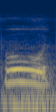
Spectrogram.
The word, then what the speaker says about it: 不: คะ เรา สือ ยัง เขียน คำ ว่า ปู้ เป็น เสียง 4 ตาม ราบ ศัพท์ ของ มัน นะ คะ แต่ เวลา เรา อ่าน เรา ต้อง อ่าน เป็น เสียง 2 นะ คะ คำ แรก อ่าน ว่า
